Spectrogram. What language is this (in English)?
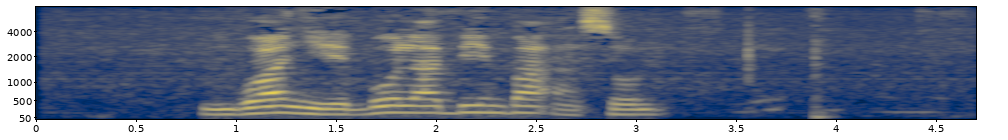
Mbo (Cameroon)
